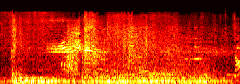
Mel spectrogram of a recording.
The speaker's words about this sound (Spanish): Impacto directo. Recarga. Derriba al Panzer de cabecera de un solo disparo. Ahora los tanques que vienen por detrás no pueden pasar.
